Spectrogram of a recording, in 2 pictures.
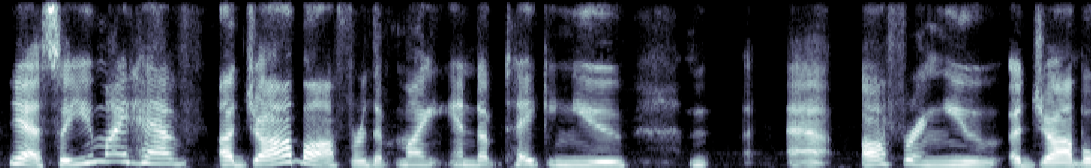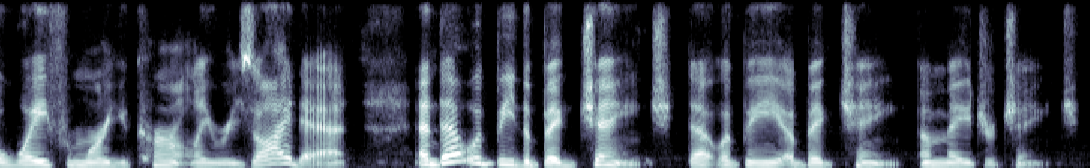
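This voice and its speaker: This tarot reader has a Southern US accent and talks in an unhurried, drawn-out way, often stopping mid-thought to start over. The voice sounds dry and close, with no room echo, as the reader chats through a live-stream reading. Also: medium pitch, big pitch swings, a bit bright. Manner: slow, musing, restarts often.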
